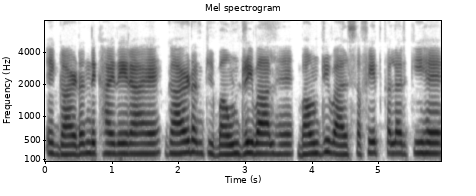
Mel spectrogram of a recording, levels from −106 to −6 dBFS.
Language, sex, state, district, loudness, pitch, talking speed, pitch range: Hindi, female, Uttar Pradesh, Hamirpur, -19 LUFS, 215 Hz, 170 wpm, 205-225 Hz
